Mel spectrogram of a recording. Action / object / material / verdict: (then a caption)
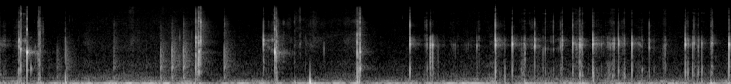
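tap / plastic cosmetic tube with plastic cap / plastic / none. Long nails tap rapidly on a yellow plastic cosmetic tube and its black plastic cap, held in one hand. The result is a quick, irregular series of sharp, dry clicks with a hollow, light plastic tone and almost no ring, over a steady low hum.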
